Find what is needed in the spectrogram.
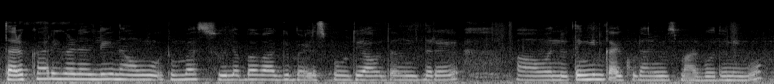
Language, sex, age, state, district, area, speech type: Kannada, female, 18-30, Karnataka, Uttara Kannada, rural, spontaneous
